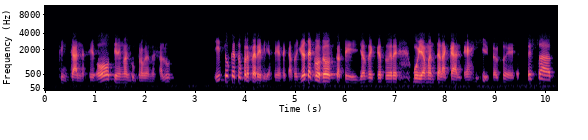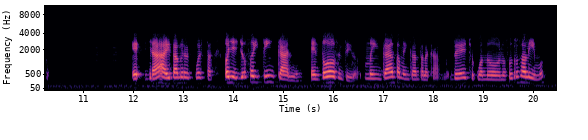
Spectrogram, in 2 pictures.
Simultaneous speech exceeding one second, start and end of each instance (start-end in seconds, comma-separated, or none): none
